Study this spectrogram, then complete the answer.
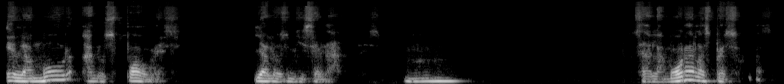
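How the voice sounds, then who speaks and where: Mellow-voiced friar giving catechesis. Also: male voice, medium pitch, lively intonation, unhurried, slightly rough. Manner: conversational, repeats himself, frequent affirming "sí". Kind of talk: spoken catechesis, personal testimony.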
